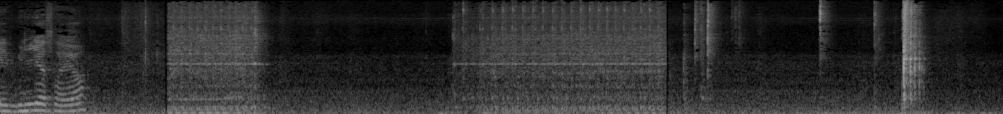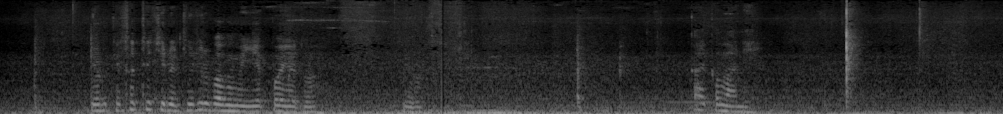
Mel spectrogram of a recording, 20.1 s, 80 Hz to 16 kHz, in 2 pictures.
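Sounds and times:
sewing machine whine: 0:01.7 - 0:02.7, 0:04.5 - 0:06.7
sewing machine stitching: 0:04.5 - 0:06.7.

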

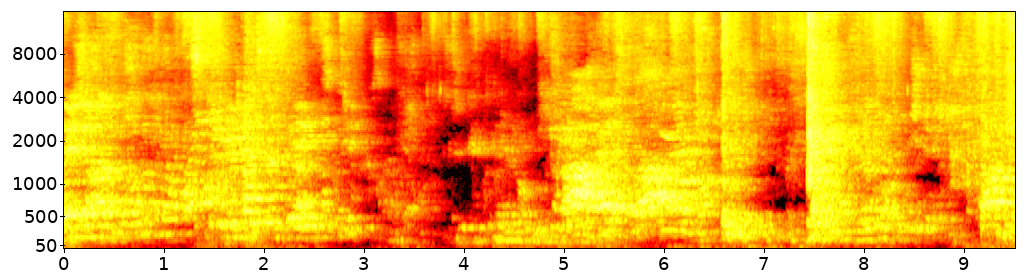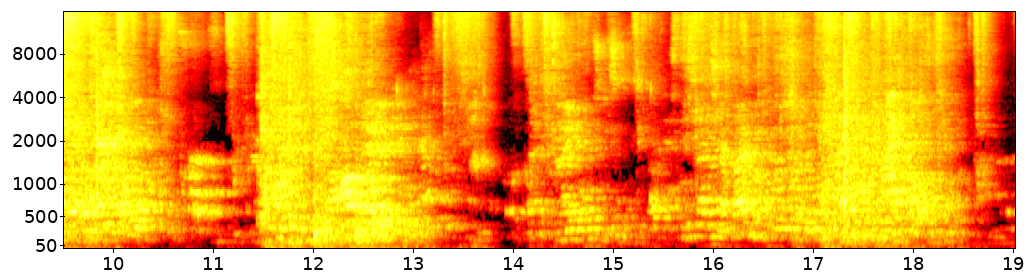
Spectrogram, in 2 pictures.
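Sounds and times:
people talking and calling out: 0:00.0 - 0:19.0.

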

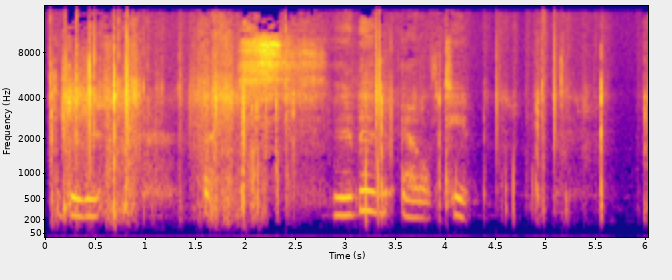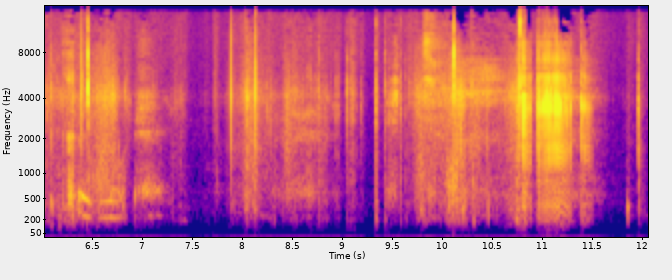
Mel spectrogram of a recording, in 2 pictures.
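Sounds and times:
voice: 0:00.0 - 0:04.3, 0:06.2 - 0:07.2
rustling and crackling: 0:00.0 - 0:12.0.

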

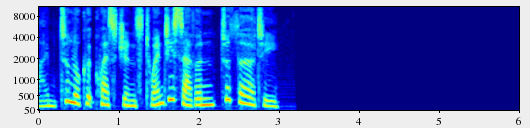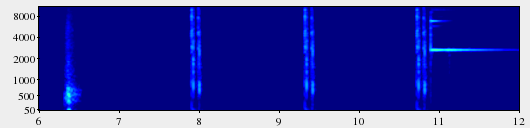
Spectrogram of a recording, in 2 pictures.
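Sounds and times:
high bell-like ding: 0:10.9 - 0:12.0.

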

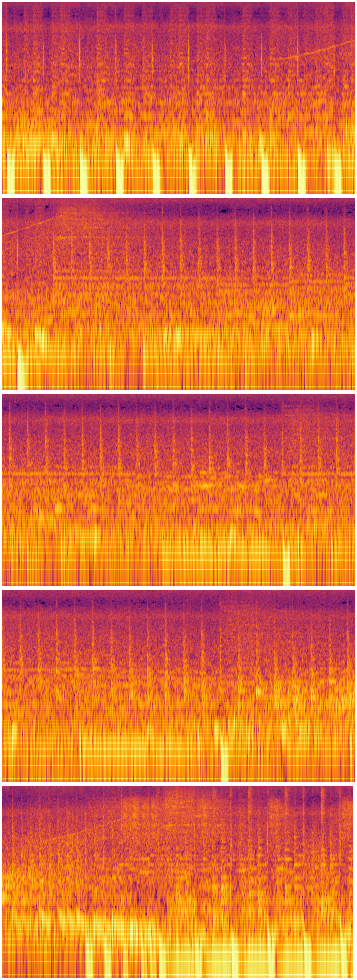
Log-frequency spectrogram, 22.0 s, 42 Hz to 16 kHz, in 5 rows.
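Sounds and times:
electronic music with fast beat: 0:00.0 - 0:22.0.

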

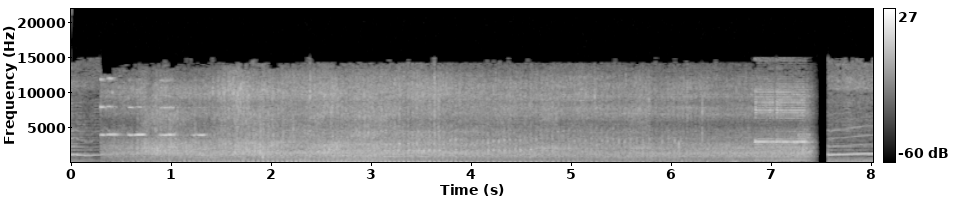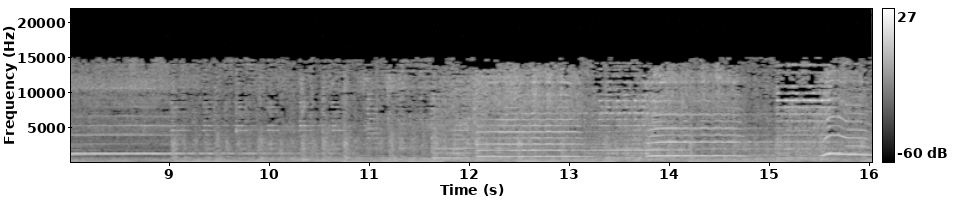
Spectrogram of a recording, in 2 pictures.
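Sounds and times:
road traffic rushing: 0:00.0 - 0:07.5
vehicle passing: 0:00.4 - 0:07.2
music: 0:07.6 - 0:16.0.

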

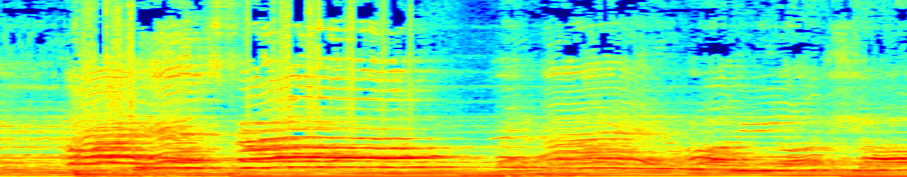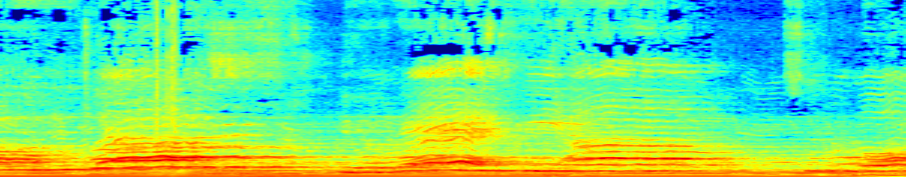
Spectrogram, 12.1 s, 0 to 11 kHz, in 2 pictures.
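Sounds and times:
children singing together: 0:00.0 - 0:12.0.

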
